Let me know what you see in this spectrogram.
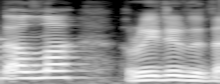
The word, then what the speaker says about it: Allah: Allah is pronounced heavily. Allah. This way, not Allah.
